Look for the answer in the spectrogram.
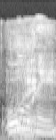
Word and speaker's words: Hure: Autre titre de Commanda Hobbs, un extrait de cet album Youré, je ne sais plus si je prononce bien. – Je pense qu'on dit Ouré, d'accord. – H-U-R-E.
